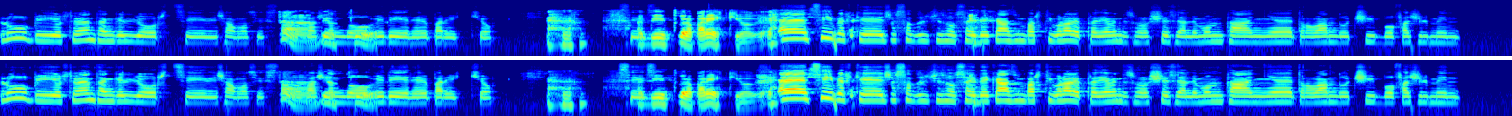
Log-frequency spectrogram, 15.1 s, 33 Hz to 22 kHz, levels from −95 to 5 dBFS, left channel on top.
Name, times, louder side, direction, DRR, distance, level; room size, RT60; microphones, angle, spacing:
voice 1, 0.0-4.9 6.2-6.7 7.6-14.6, right 5 dB, 70° right, 3.0 m, -39 dB
voice 2, 2.8-3.8 5.5-7.8 9.7-9.8, left 3 dB, 60° left, 3.5 m, -39 dB
head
